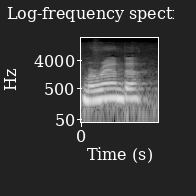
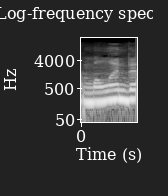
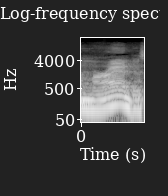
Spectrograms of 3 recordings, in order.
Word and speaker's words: Miranda: often called my sister's name joy and yeah melinda and merlinda and mindy mandy whatever started with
